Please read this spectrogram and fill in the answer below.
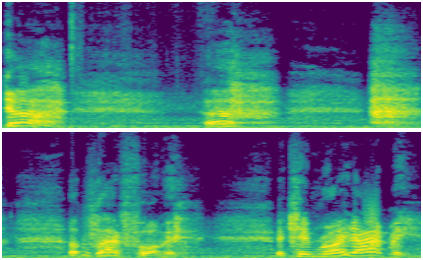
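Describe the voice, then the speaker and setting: A man's voice: expressive, slow pace, dull audio, exaggerated voice. A man playing a beleaguered, wisecracking engineer in a video game, understated and droll in a naturalistic style. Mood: shaken. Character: beleaguered, wisecracking male engineer exploring a mining base. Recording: clear background noise and rumbling ambience.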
